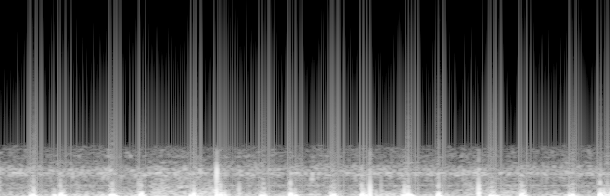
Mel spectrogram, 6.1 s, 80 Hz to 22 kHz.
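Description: Steady low heart thumps at about 77 a minute, with occasional sharper jolts mixed in, a heartbeat recorded during hiccups.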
